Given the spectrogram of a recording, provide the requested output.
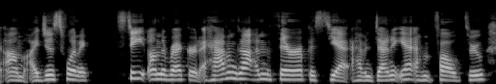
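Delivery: ordinary talk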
